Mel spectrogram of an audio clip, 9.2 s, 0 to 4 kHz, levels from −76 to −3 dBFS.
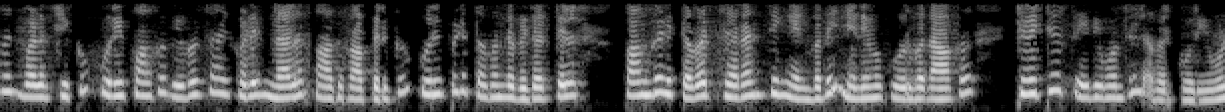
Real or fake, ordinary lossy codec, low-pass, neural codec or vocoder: fake; AAC, 24 kbps; 3.6 kHz; vocoder, 22.05 kHz, 80 mel bands, WaveNeXt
